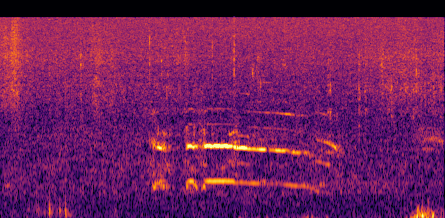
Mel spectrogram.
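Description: A pitched animal call about a second and a half in: a couple of short notes, then one long held note that falls away at the end.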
